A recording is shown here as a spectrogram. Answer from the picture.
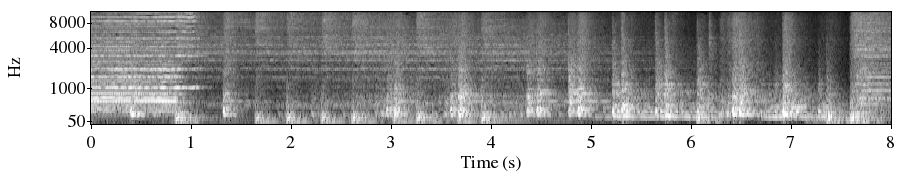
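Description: Jazz drum kit solo break: a held big band brass chord cuts off about a second in, then the drums play alone in a busy run of strokes. The full band comes back in just before the end.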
